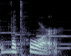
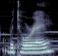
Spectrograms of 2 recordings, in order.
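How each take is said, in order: First: The name is said with an American pronunciation. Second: The name is said with an Italian pronunciation. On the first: "Vittor seems to be the accepted American way of saying their name" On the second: "the true Italian pronunciation would be Vittore"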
